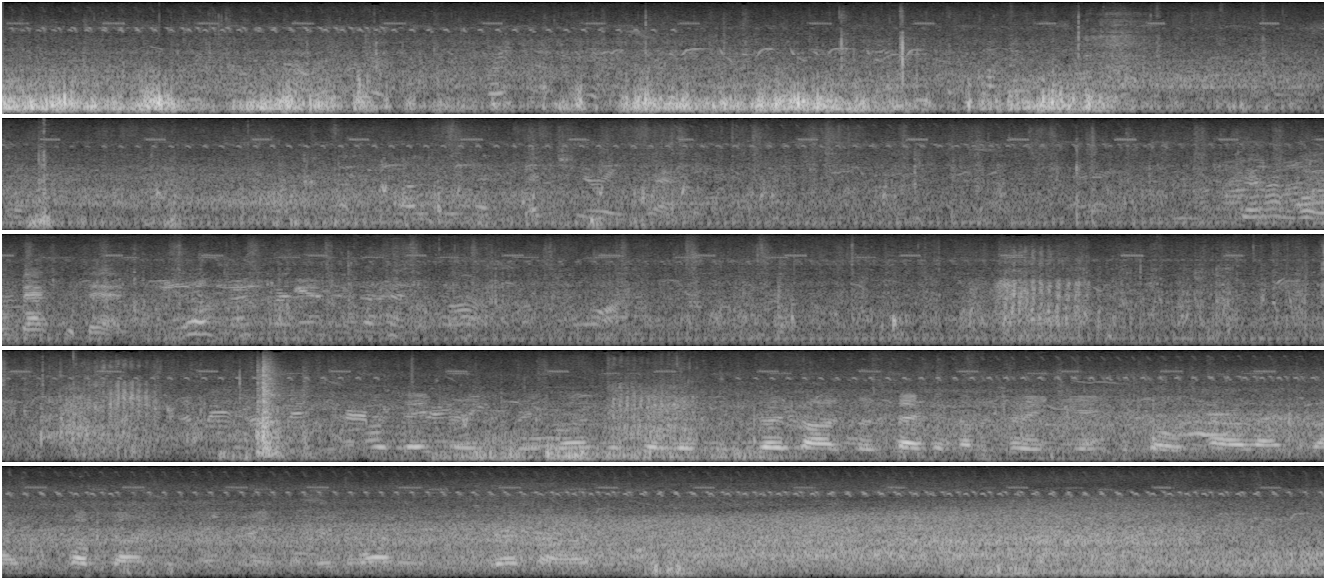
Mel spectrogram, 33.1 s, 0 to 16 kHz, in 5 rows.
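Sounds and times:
faint voices: 0:00.0 - 0:18.6, 0:19.3 - 0:32.0
horse trotting on sand: 0:00.6 - 0:27.4.

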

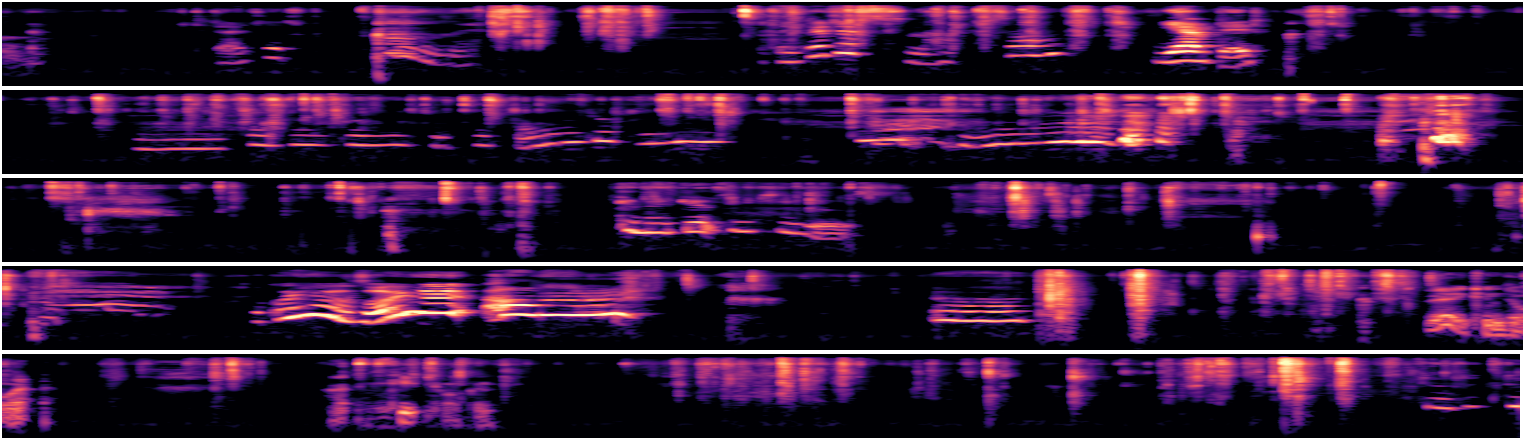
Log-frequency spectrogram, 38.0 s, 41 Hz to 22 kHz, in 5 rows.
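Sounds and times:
plastic wrapper crinkling and tearing: 0:02.2 - 0:23.4, 0:25.9 - 0:26.7, 0:27.8 - 0:30.0, 0:30.9 - 0:38.0.

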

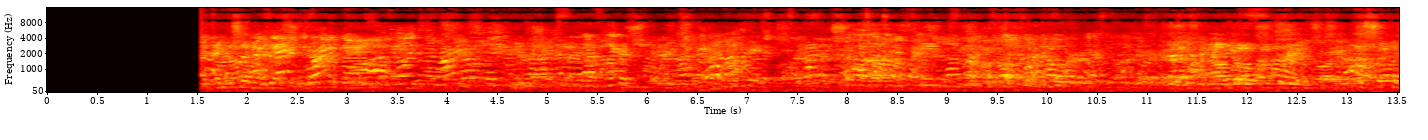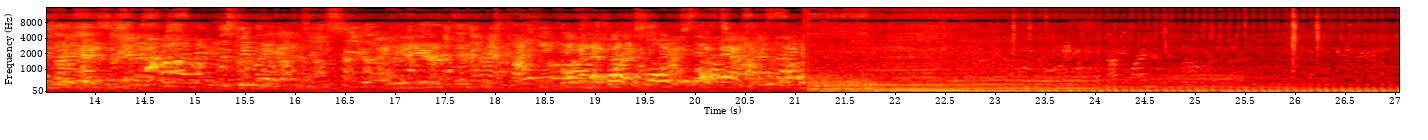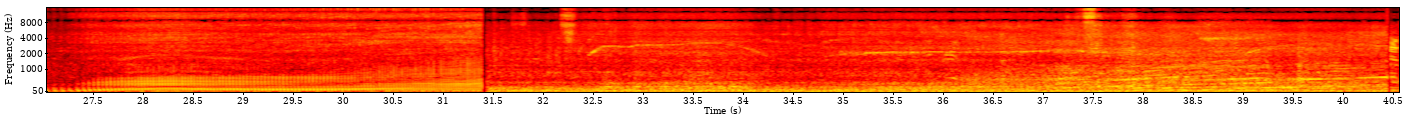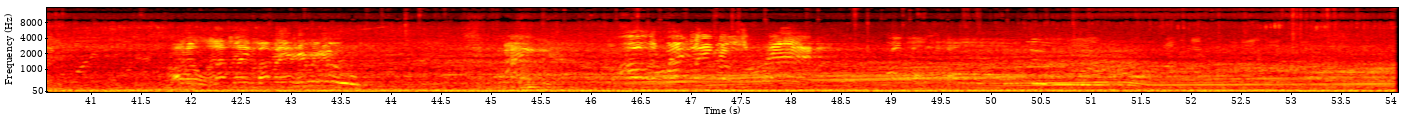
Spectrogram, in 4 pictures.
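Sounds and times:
people talking: 0:01.6 - 0:30.6, 0:31.7 - 0:54.0
chatter of voices: 0:01.6 - 0:30.8, 0:31.6 - 0:54.0
car engines idling and revving: 0:21.1 - 0:54.0.

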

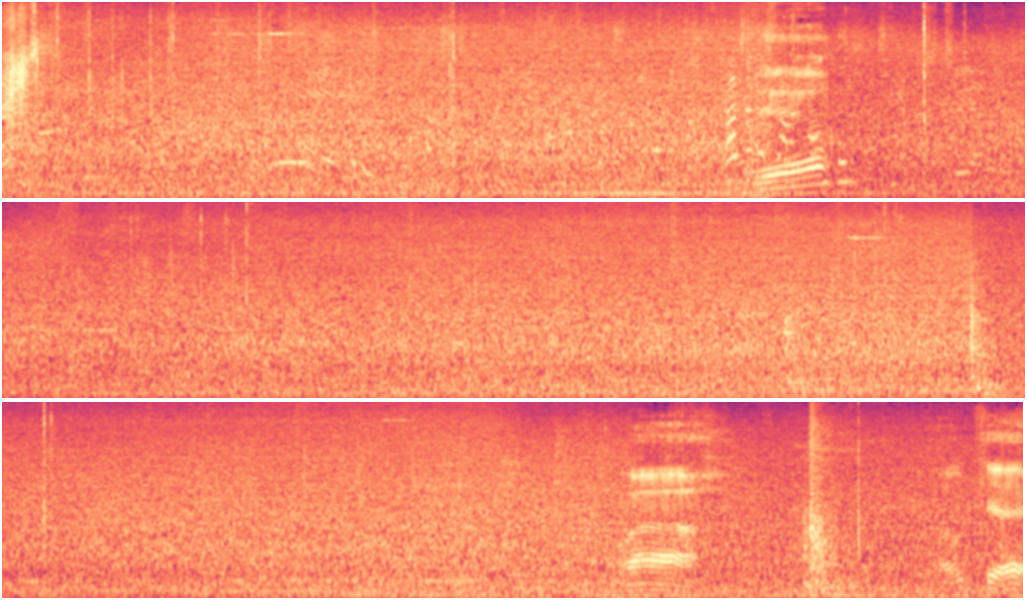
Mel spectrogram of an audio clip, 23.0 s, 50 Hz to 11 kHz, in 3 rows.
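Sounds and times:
city traffic noise: 0:00.0 - 0:23.0.

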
